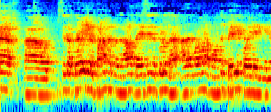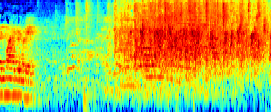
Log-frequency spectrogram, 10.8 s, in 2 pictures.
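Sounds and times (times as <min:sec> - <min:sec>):
speech: 0:00.0 - 0:06.3
audience clapping: 0:06.8 - 0:10.8.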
